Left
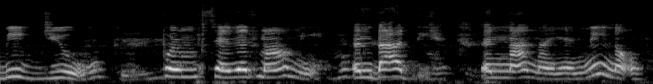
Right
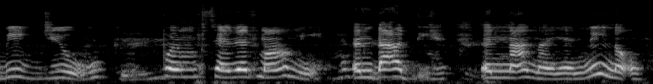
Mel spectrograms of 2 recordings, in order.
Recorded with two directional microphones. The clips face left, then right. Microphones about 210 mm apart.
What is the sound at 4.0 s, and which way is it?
A child's voice, 10° right (ahead or behind).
